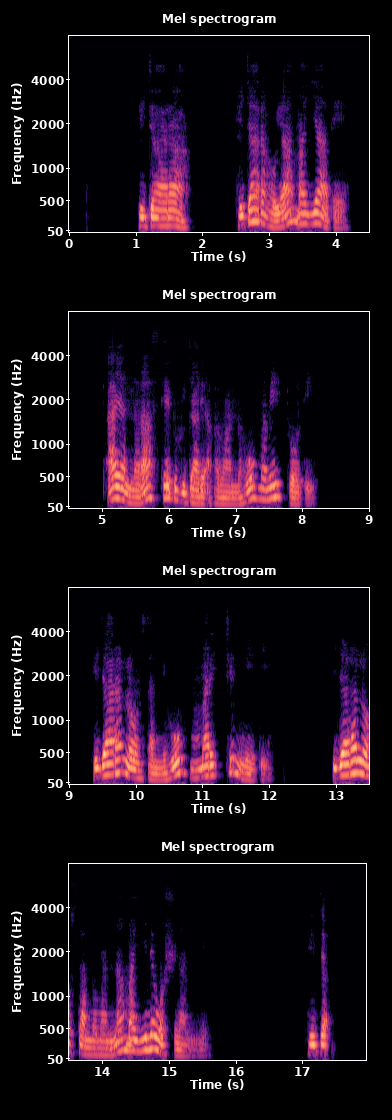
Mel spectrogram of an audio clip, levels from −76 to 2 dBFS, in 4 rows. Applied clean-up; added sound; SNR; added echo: none; none; none; reverberation time 0.1 s.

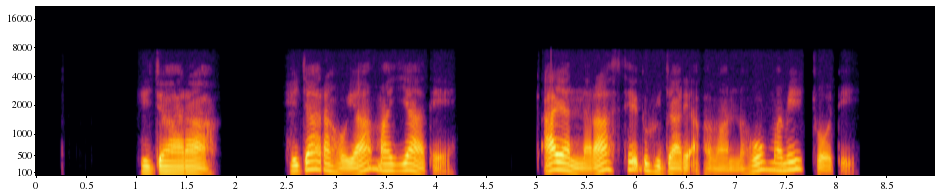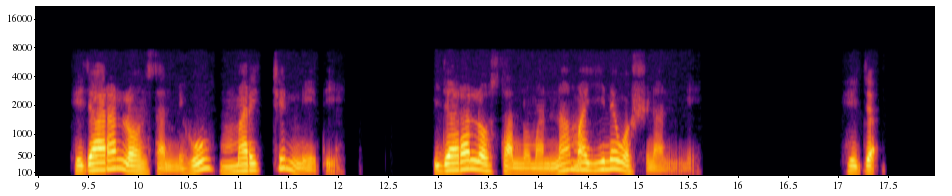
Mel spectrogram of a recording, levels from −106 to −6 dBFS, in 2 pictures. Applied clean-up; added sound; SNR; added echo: none; none; none; none.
